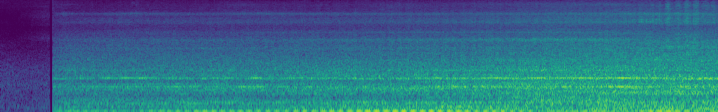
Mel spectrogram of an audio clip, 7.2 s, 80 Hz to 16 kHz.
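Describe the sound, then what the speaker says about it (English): A freight train led by locomotive 66721 rolls through a station, its steady heavy rumble and droning engine starting abruptly and then holding loud and constant, with the rhythmic clatter of wagons over the rails growing throughout. "passing through is a freight service, also to Felixstowe North, led by 66721"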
